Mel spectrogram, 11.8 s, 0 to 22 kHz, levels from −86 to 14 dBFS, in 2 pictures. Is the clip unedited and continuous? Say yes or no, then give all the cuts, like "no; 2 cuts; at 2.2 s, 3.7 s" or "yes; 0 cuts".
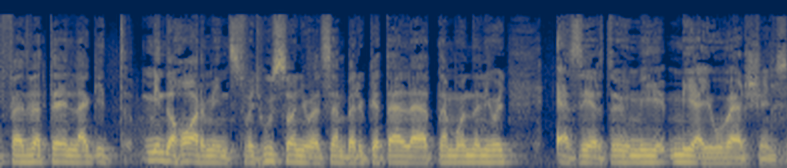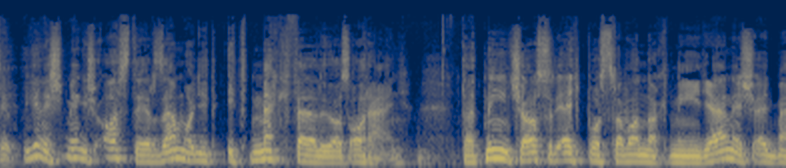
yes; 0 cuts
